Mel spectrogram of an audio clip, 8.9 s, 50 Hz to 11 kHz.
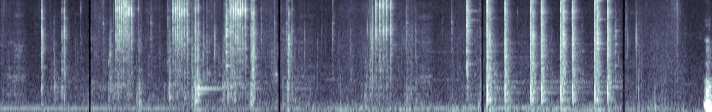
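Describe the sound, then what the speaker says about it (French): A torque wrench ratchet tightening a Shimano Octalink bicycle crankset to 35 Nm: a close series of sharp, irregular mechanical clicks and short ratcheting bursts, some grouped and some single, over a quiet workshop background. "On pourra ensuite passer au verrouillage complet de celle-ci à l'aide d'une clé dynamométrique et en appliquant un couple de serrage de 35 Nm"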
